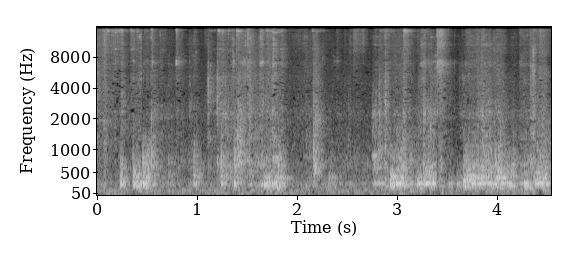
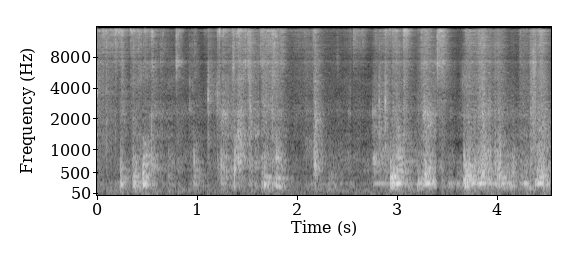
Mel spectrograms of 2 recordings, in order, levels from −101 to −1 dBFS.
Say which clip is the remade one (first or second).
second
